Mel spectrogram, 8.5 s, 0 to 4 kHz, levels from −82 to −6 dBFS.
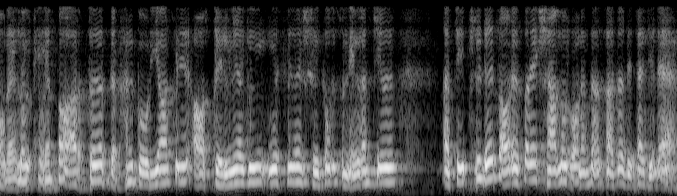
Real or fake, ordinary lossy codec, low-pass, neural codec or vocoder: fake; none; 3.6 kHz; codec, 16 kHz, 1 kbps, FunCodec, trained on Chinese and English, 50 frames a second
